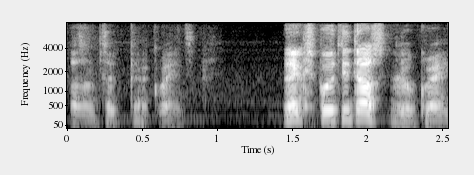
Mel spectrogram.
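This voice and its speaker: Music plays in the background while a man speaks. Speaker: video game youtuber. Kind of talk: gameplay tutorial. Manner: halting, many fillers.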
